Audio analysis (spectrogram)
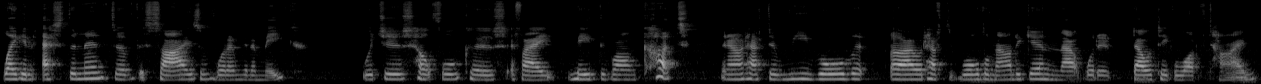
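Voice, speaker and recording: A woman's voice: a little high, normal speed. A young woman casually explaining step by step how she makes dog treats. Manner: chatty, relaxed, explains each step. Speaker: vlogger baking dog treats. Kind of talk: casual cooking demonstration voice-over.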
